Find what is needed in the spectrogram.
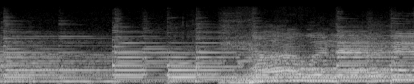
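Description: A man singing a slow Spanish worship song to his own acoustic guitar.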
